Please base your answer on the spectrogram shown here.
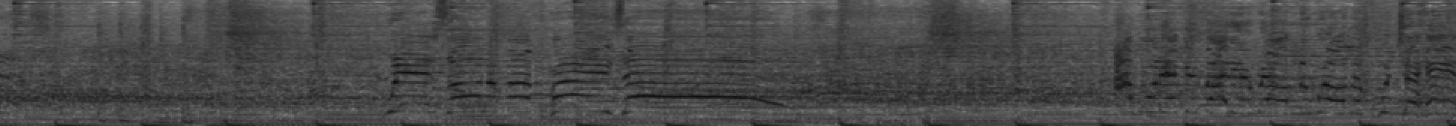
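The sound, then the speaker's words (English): An audience of worshipers shouts and whoops praise in a loud, dense crowd roar over steady music with a thumping beat. “let me hear the worshipers”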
